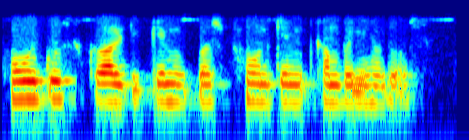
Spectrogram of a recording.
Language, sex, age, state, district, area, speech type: Kashmiri, male, 30-45, Jammu and Kashmir, Ganderbal, rural, conversation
